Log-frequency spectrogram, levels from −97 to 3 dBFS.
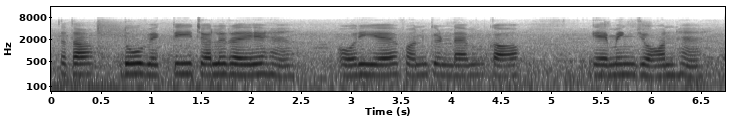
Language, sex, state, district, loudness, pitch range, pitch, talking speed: Hindi, female, Rajasthan, Jaipur, -17 LUFS, 195-210 Hz, 205 Hz, 135 wpm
